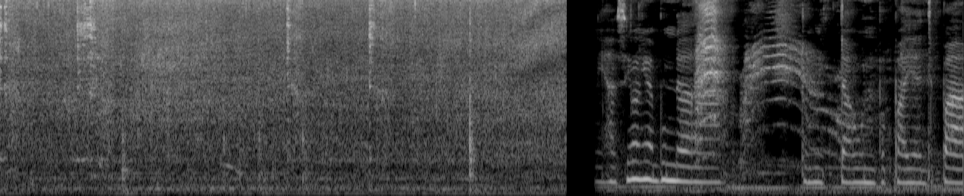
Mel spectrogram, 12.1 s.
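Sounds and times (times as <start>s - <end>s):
spatula scraping a pan: 0.0s - 4.0s, 4.6s - 5.1s
leaves sizzling in a wok: 0.0s - 7.1s.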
